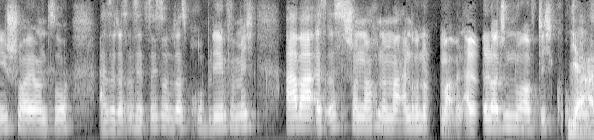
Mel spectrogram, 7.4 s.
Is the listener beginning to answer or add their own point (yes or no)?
yes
